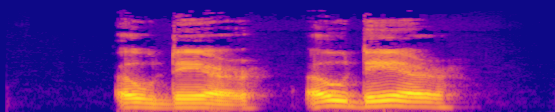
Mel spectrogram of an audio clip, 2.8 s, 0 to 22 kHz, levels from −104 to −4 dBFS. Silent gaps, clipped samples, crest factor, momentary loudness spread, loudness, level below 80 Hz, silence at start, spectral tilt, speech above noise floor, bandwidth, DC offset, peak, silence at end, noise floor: none; under 0.1%; 14 dB; 8 LU; -14 LUFS; -60 dBFS; 0.55 s; -5 dB/octave; 71 dB; 12.5 kHz; under 0.1%; -2 dBFS; 0.55 s; -85 dBFS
